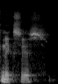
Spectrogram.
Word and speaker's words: Mixius: Wait, I So, so I am saying it right? Hold on. Yeah, it's Mixius.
